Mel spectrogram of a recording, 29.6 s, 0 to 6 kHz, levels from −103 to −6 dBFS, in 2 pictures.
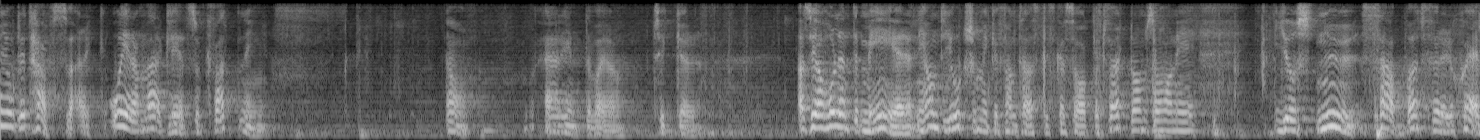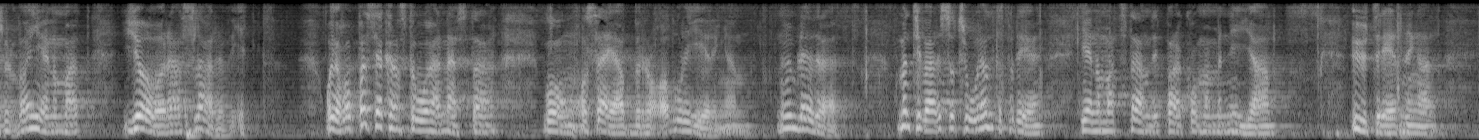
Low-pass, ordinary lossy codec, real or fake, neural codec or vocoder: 5.4 kHz; none; fake; vocoder, 24 kHz, 100 mel bands, Vocos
